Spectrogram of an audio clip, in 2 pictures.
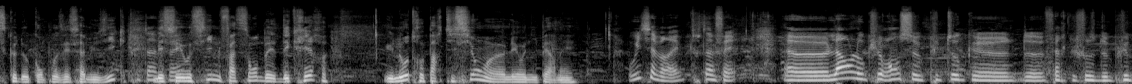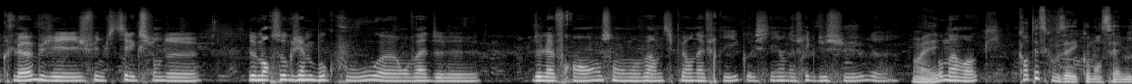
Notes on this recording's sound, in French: Dj set en direct du Belair, le bar de la maison de la radio.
